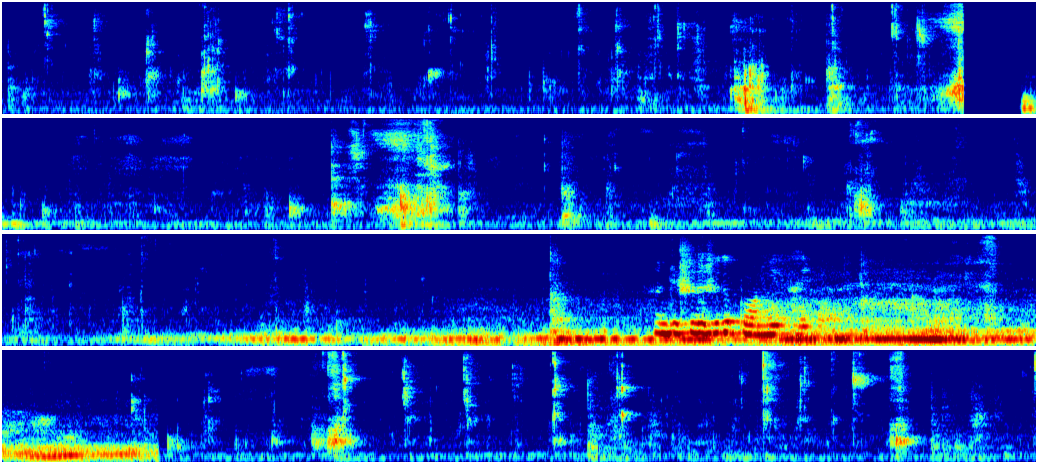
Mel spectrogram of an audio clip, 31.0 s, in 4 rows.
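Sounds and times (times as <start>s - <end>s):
chewing and mouth smacks: 0.0s - 7.2s, 8.3s - 18.9s, 24.2s - 31.0s.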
